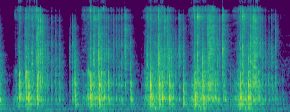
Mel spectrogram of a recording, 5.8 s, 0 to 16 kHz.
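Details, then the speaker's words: Honda S65 custom with a 140cc four-stroke Lifan engine, long stored: five kicks about a second apart, ratcheting clatter, no firing; cranks but won't start, no spark, pickup and a loose ground wire suspected, original coil about to be tried. "now we still don't have any fire i just make sure i don't think that switch up there's anything we got nothing"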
